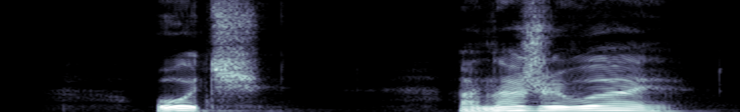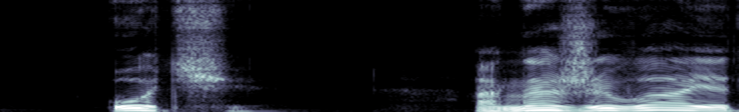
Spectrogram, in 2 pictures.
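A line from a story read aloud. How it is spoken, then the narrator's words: Repeating through choking tears. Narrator (Russian): твердил ... сквозь слезы, душившие меня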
